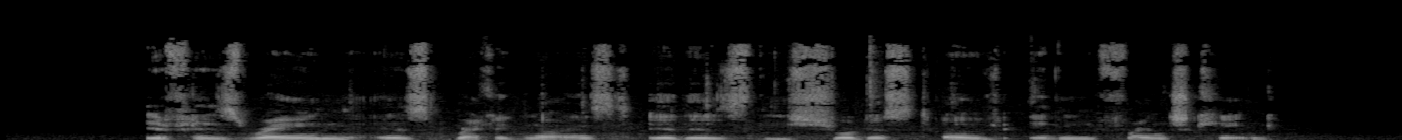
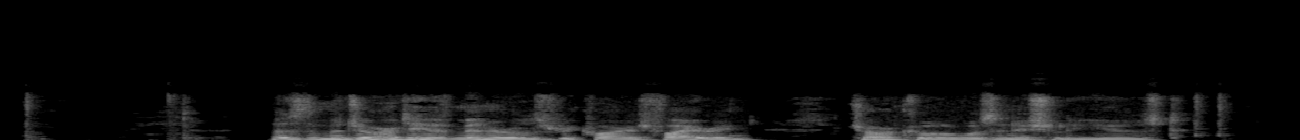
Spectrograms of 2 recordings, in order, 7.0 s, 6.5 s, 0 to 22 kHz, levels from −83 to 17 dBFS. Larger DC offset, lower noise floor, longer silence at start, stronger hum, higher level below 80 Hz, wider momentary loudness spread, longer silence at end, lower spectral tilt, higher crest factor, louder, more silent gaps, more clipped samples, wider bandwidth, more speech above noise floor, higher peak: neither; second, -73 dBFS vs -77 dBFS; first, 0.75 s vs 0.1 s; neither; second, -68 dBFS vs -50 dBFS; second, 7 LU vs 14 LU; about the same, 0.65 s vs 0.6 s; second, -3.5 dB/octave vs -6.5 dB/octave; about the same, 16 dB vs 16 dB; about the same, -27 LUFS vs -26 LUFS; neither; neither; first, 15.5 kHz vs 7.6 kHz; second, 46 dB vs 53 dB; about the same, -12 dBFS vs -10 dBFS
